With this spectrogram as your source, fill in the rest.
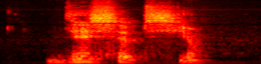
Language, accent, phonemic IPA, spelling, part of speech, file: French, Canada, /de.sɛp.sjɔ̃/, déceptions, noun, LL-Q150 (fra)-déceptions.wav
- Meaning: plural of déception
